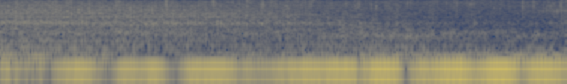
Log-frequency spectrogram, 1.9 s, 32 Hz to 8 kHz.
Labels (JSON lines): {"label": "anthrophony, boat engine", "recorder": "SoundTrap 500"}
